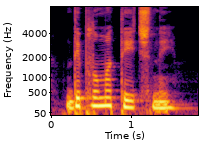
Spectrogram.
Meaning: diplomatic
- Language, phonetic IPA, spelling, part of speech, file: Ukrainian, [depɫɔmɐˈtɪt͡ʃnei̯], дипломатичний, adjective, Uk-дипломатичний.ogg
